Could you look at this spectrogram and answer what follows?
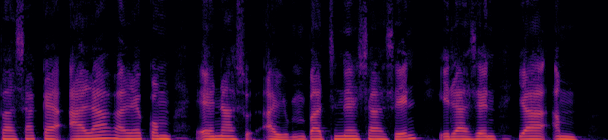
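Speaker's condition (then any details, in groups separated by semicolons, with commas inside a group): Joubert syndrome; present from birth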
